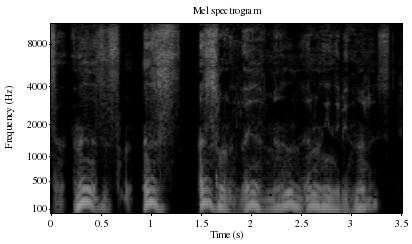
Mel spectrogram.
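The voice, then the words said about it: Good Marlon Brando impression. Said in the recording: “That was a pretty good impression. ... Yeah, I do him all right.”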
